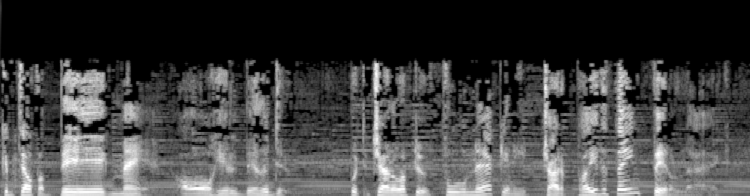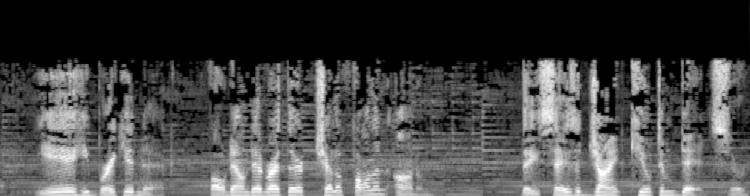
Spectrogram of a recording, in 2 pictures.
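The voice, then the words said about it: Deliberately bad put-on accent. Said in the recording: “in a really bad accent”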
